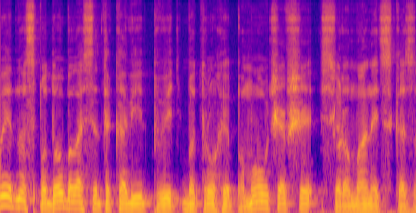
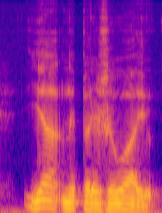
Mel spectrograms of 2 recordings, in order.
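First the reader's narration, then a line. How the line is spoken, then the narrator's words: Sighing. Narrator (Ukrainian): зітхнув сіроманець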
